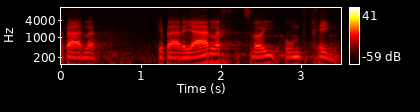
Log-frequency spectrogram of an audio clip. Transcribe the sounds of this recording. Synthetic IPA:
ə | ɡ̥əbæːɾəjæːɾləχt͡svʋœʏhʊnd̪ətχɪŋ

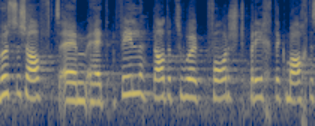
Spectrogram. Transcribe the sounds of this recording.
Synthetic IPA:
vʏsəʃɑftɛmhɛt | fɪld̥ɑːdət͡suəkfɔɾʃtprɪχtəkmɑχtə

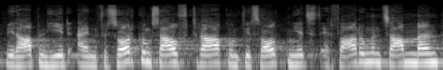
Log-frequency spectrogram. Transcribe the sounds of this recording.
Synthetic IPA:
viːhaːbən̩hiːɾʔaɪnənfɛʁz̥ɔɾɡʊŋsaʊftʁaːɡʊndviːzɔltn̩jɛt͡stɛɐfaːɾʊŋənzaml̩n

